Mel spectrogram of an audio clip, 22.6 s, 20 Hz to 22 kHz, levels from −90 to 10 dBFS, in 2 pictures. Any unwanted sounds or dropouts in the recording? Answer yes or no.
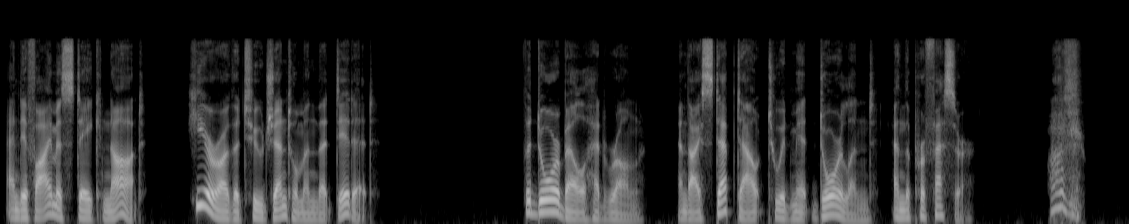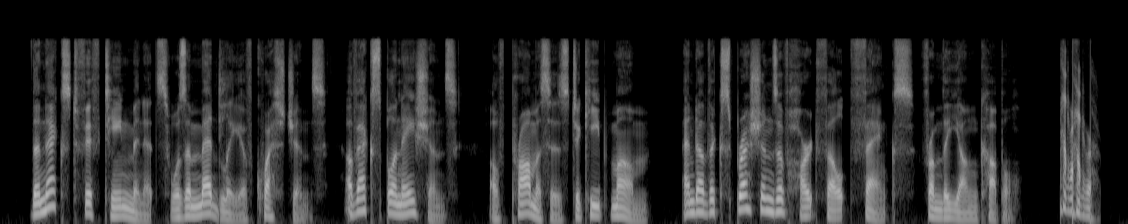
yes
